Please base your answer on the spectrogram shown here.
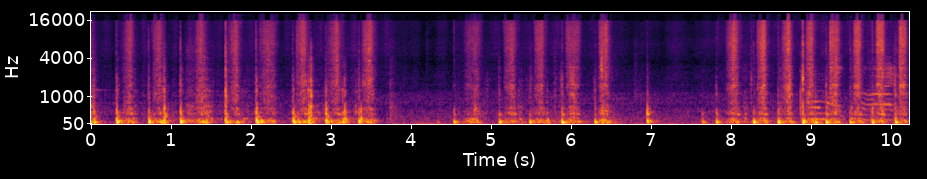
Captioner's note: violent grating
